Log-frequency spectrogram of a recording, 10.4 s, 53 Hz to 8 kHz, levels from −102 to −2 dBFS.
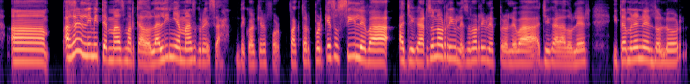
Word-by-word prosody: Ah, 210 -1 +4 0.3
hacer 295 +8 +5
el 330 - +2
límite 285 -4 +1
más 220 0 +2
marcado, 210 -2 -1
la 200 +2 +3
línea 255 +1 0
más 215 +1 0
gruesa 205 -2 -5 0.2
de - - -14
cualquier 190 +1 -7
for - - -12
factor, 200 +2 -5
porque 225 +4 -1
eso 270 +1 -2
sí 280 +3 +2
le 240 -4 +4
va 200 -1 +6 0.2
a - - +3
llegar. 210 -1 -1
Suena 270 +2 +2
horrible, 250 -5 -3
suena 210 +2 -3
horrible, 225 -3 -4
pero 100 - -8
le 95 - -5
va 95 0 +2
a - - -4
llegar 195 - -4
a 95 - -2
doler, 195 - -5 0.3
y - - -13
también 220 +1 0
en 240 - -3
el 220 -3 -1
dolor 200 +1 -4
210 Hz, 215 wpm, -22 LUFS, 200-240 Hz, 0.3 s, va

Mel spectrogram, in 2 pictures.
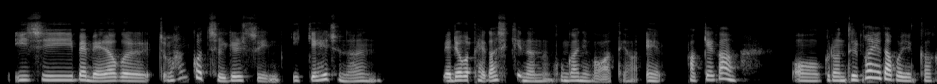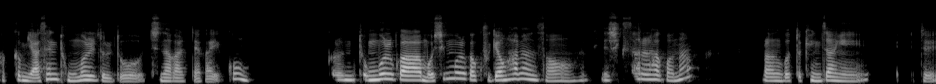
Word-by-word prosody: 이 200 +2 0
집의 200 -1 +1
매력을 165 -1 +3
좀 - - -5
한껏 300 - -1
즐길 175 +3 +1
수 185 -4 -6
있 205 +9 -5
있게 180 +1 -1
해주는 165 -7 -2 0.6
매력을 185 +3 +4
배가시키는 175 -4 -1
공간인 180 -3 -1
것 - - -5
같아요. 115 -1 -6
예 160 -3 0 0.2
밖에가 205 +3 +1 0.5
어 165 -1 0
그런 180 -1 +1
들판이다 255 - +5
보니까 170 -4 0
가끔 180 +2 -3
야생동물들도 170 - 0
지나갈 155 -2 -2
때가 140 -4 -6
있고 215 - -3 0.8
그런 205 -1 0
동물과 210 -2 +6
뭐 160 -4 +2
식물과 260 +1 0
구경하면서 200 -7 0
이렇게 195 +1 -9
식사를 230 +4 -3
하거나 215 - -1 0.7
그런 170 -1 0
것도 160 +2 -4
굉장히 170 +1 -1 0.5
이제 - - -6
185 Hz, 300 characters per minute, -24 LUFS, 165-205 Hz, 0.8 s, 동물과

